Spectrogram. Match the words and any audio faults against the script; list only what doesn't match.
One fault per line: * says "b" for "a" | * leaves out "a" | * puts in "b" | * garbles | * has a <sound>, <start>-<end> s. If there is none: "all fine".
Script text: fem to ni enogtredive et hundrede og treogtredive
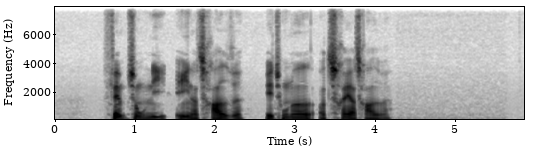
all fine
